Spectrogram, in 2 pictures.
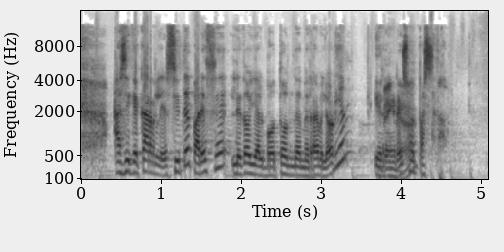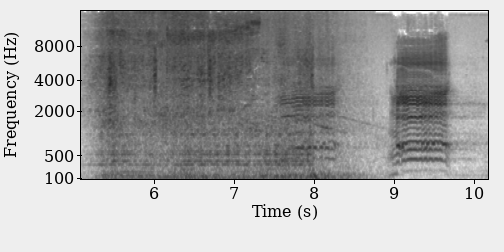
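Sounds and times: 
speech: 0.4s - 4.7s
steady low rumbling noise in the countryside: 5.0s - 9.0s
sheep bleating in the countryside by a small village on a cold day: 7.6s - 10.1s.

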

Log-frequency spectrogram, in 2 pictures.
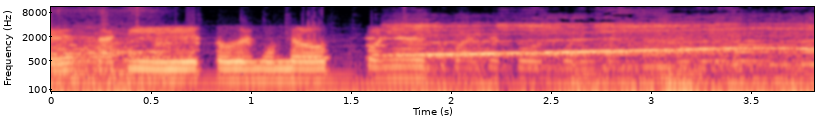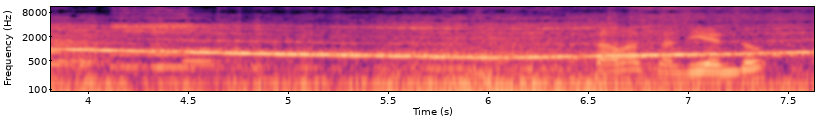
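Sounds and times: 
speech: 0.0s - 2.4s, 6.5s - 7.5s
fire engine siren wailing: 1.6s - 7.6s.

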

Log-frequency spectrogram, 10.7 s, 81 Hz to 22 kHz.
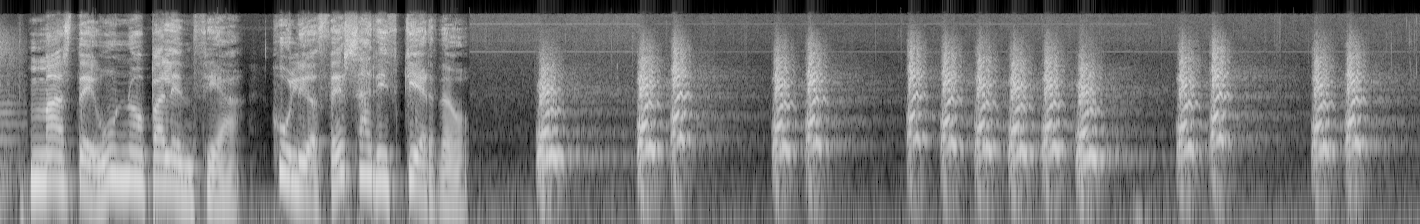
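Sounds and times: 
speech: 0.3s - 4.2s
dog barking: 4.0s - 10.6s.

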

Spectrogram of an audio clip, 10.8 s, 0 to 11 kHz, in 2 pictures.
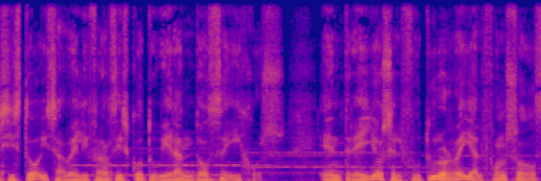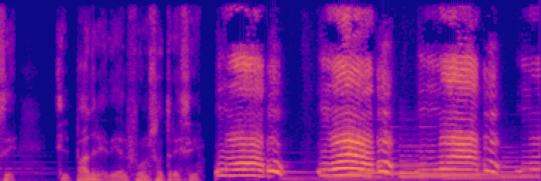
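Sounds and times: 
speech: 0.0s - 7.6s
newborn baby crying in high-pitched wails: 7.6s - 10.8s.

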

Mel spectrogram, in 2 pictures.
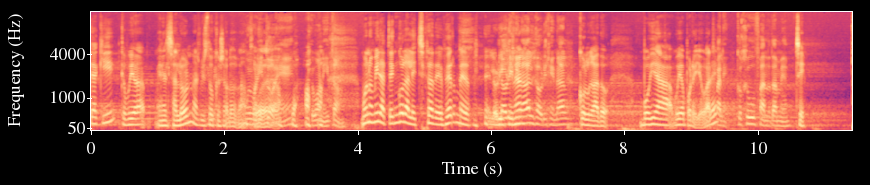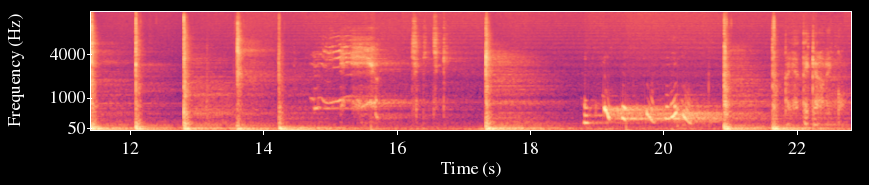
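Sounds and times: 
speech: 0.0s - 10.8s
laughter: 2.5s - 3.8s
heavy thumps: 11.4s - 14.7s, 20.9s - 21.9s
owl hooting: 14.7s - 16.9s, 18.8s - 21.3s.

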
